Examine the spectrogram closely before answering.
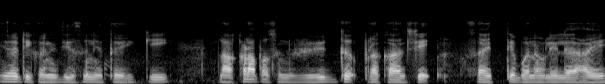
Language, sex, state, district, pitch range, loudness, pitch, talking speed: Marathi, male, Maharashtra, Dhule, 105-110 Hz, -20 LUFS, 105 Hz, 120 wpm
